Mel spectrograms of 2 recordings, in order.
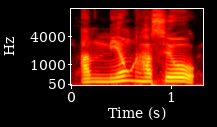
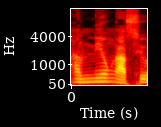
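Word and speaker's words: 안녕하세요: অস্তিত্ব থাকে না তো আন্নিয়ং হাসিও এটা হওয়ার কথা কিন্তু কোরিয়ানরা না এটাকে হাসিও বলে থাকে ডিফারেন্ট উচ্চারণ করে থাকে তাহলে আন্নিয়ং হাসিও কেমন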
